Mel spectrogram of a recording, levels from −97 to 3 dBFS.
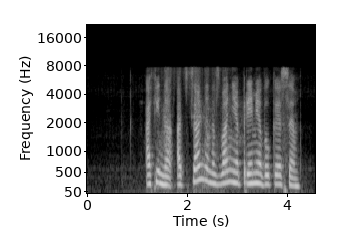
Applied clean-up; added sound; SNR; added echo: neural separator model SepFormer DNS4.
